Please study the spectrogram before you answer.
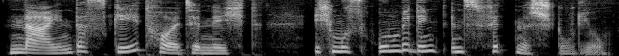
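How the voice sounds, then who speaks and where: A woman acts as a stubborn restaurant worker in a scripted lesson dialogue. Her medium-pitched voice is recorded dry. She comes across as unbothered and defiant. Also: sing-song, takes it slowly, a little mellow, no echo, exaggerated voice.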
